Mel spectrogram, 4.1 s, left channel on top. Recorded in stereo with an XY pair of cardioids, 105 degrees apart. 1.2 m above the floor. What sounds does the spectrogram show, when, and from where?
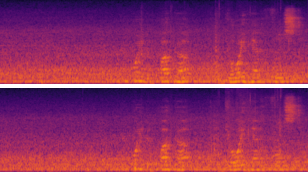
1.6 s a man speaking: 15° left, 2 m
